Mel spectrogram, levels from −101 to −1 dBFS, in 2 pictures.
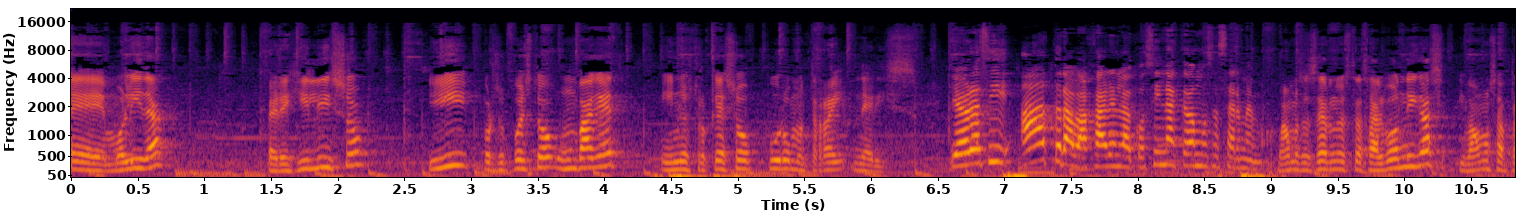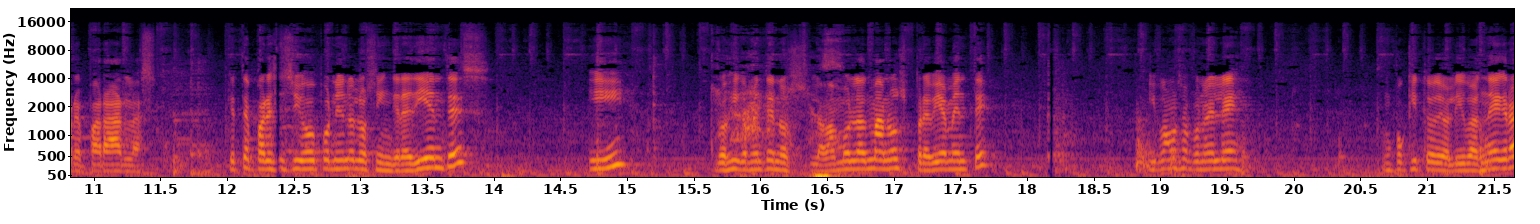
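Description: From 1.08 to 2.80 s the sound slows about 5.7% and drops roughly a semitone, then from 7.98 to 8.85 s speeds up 5.7% and rises about a semitone, likely a drift correction step in clock-matching software. At 12.35 to 12.41 s and 18.14 to 18.21 s there's AAC frame loss with muting: soft-edged gaps of about 43 ms, which fits losing a single frame each time.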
